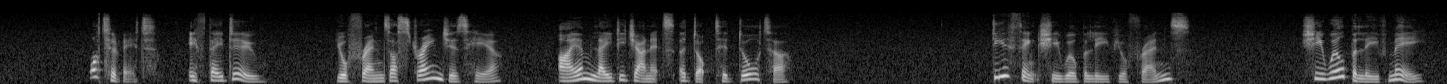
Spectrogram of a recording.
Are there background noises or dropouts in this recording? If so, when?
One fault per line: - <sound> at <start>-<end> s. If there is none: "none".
none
